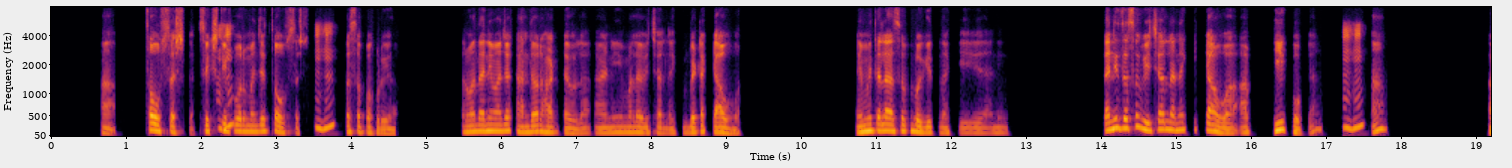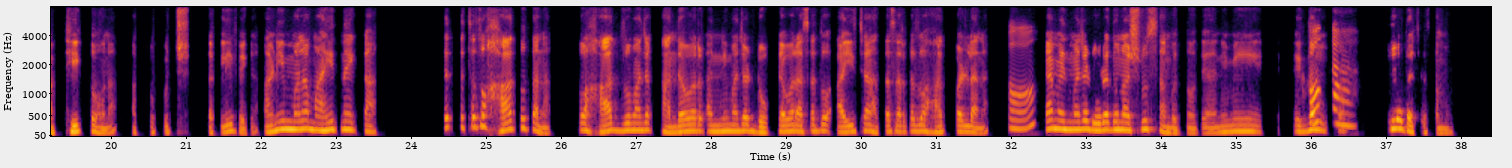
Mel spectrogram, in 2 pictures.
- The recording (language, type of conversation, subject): Marathi, podcast, रस्त्यावरील एखाद्या अपरिचिताने तुम्हाला दिलेला सल्ला तुम्हाला आठवतो का?
- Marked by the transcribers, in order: in English: "सिक्स्टी फोर"; in Hindi: "बेटा क्या हुआ?"; in Hindi: "क्या हुआ, आप ठीक हो क्या? हाँ?"; in Hindi: "आप ठीक तो हो ना? आपको कुछ तकलीफ है क्या?"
